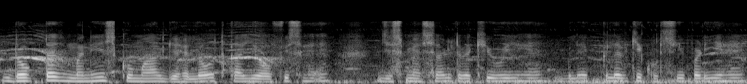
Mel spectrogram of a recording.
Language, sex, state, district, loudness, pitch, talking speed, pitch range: Hindi, male, Rajasthan, Bikaner, -19 LUFS, 145 Hz, 150 wpm, 140-150 Hz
